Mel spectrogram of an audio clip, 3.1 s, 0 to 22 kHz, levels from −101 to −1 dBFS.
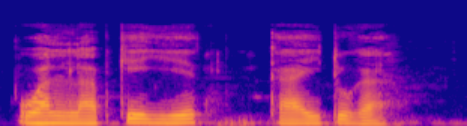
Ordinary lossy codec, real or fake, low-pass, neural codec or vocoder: MP3, 64 kbps; fake; 9.9 kHz; vocoder, 48 kHz, 128 mel bands, Vocos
